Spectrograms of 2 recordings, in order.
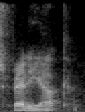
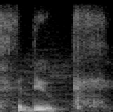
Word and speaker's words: Fediuk: So this is Chloe, and I've been pronouncing it as Fediuk, and I believe it's Fadouk.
